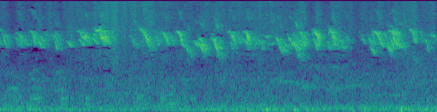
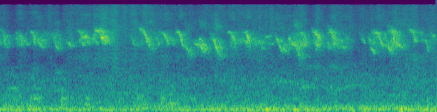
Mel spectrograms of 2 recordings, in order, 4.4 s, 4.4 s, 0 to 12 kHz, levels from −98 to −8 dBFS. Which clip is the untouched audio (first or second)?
first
